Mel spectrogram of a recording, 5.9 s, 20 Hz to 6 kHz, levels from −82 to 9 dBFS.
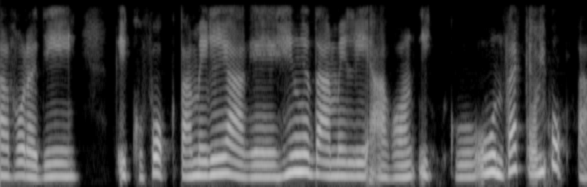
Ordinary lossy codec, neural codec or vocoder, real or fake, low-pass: none; codec, 16 kHz, 2 kbps, FunCodec, trained on LibriTTS, 25 frames a second; fake; 5.4 kHz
